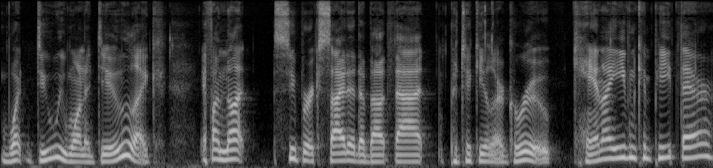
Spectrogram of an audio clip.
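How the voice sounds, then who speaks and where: A man's fairly high voice with lively intonation and a Canadian accent, very even loudness, an ordinary speaking voice, in a very clean recording with a silent background. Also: moderate pace. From Alberta, Canada. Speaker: software founder and podcaster. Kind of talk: interview.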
